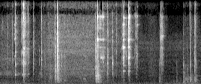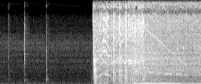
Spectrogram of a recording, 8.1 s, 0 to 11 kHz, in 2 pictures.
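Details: 2000 Jeep Cherokee XJ 4.0 after replacing the mechanical clutch fan, started to check for fan wobble: a few light clicks, engine catches near six seconds and settles into a smooth, steady idle; no wiggle or wobble.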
